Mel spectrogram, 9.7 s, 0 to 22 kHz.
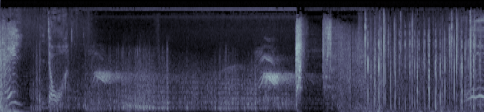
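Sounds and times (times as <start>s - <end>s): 
low rumbling of an approaching thunderstorm: 0.2s - 5.9s, 6.7s - 9.5s
speech: 1.0s - 1.5s
sharp loud thunder cracks: 1.5s - 5.9s, 6.7s - 9.1s.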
